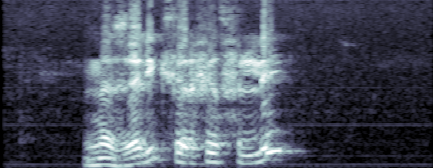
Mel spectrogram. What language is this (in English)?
Kabyle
